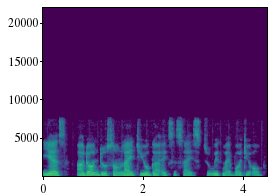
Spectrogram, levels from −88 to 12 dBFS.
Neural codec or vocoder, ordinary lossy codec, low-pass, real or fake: none; none; none; real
